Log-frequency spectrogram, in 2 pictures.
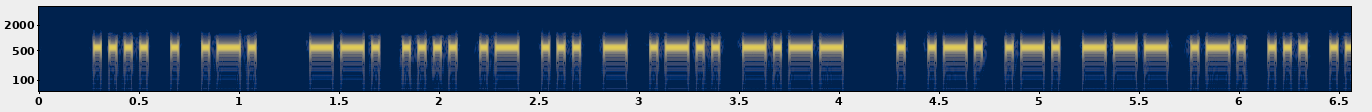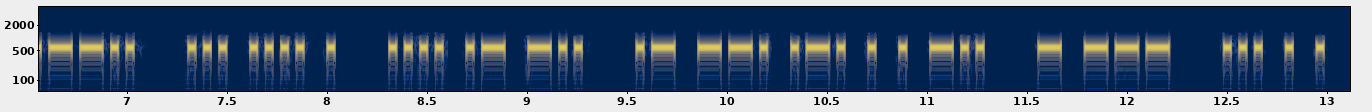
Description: Morse code, heard as a keyed tone, about 31 wpm, 600 Hz. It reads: HER GHASTLY ERRORS? SHE HAD AGREED TO SEE
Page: Never 31wpm | CW med Gnister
